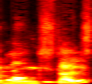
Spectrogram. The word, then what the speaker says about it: Mongstad: So it's M-O-N-G-S-T-A-D, Mongstad. – Oh, that's I've had a Mongstad. – I've had a couple. – Yeah, I've had a Mongstad. – Mongstad sounds well IKEA to me.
